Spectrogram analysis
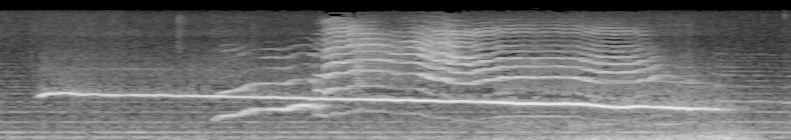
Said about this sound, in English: All of you hear this very distinctive whistling noise. You hear this.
